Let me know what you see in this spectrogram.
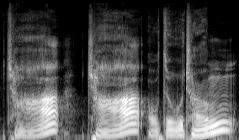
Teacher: the second tone, appears to go higher. So you will hear Beijing speakers that will say cha, cha, or zu cheng, like it really goes high.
